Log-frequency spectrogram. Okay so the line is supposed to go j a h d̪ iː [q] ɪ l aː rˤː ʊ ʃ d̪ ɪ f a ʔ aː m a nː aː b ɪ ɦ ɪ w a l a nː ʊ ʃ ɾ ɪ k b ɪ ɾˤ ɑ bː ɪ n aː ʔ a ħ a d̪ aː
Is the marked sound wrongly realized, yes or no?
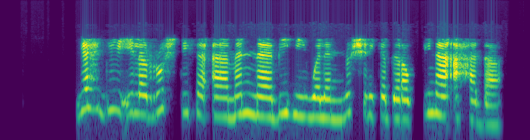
yes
